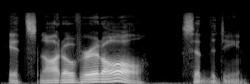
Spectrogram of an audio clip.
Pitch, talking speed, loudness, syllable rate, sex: 95 Hz, 190 wpm, -16 LUFS, 4.3 syllables/s, male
